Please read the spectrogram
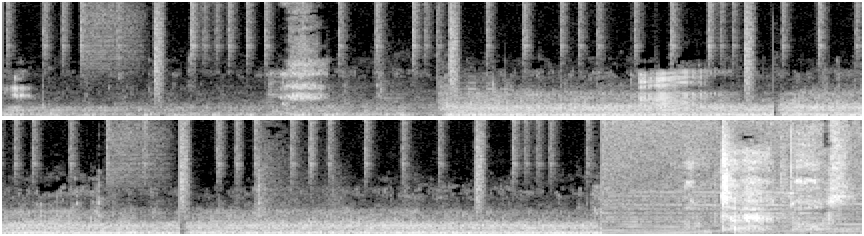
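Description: Low car-cabin road noise from a moving car. About three seconds in, it is overlaid by louder steady background music. Near the end, a short film clip with music and a voice cuts in.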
